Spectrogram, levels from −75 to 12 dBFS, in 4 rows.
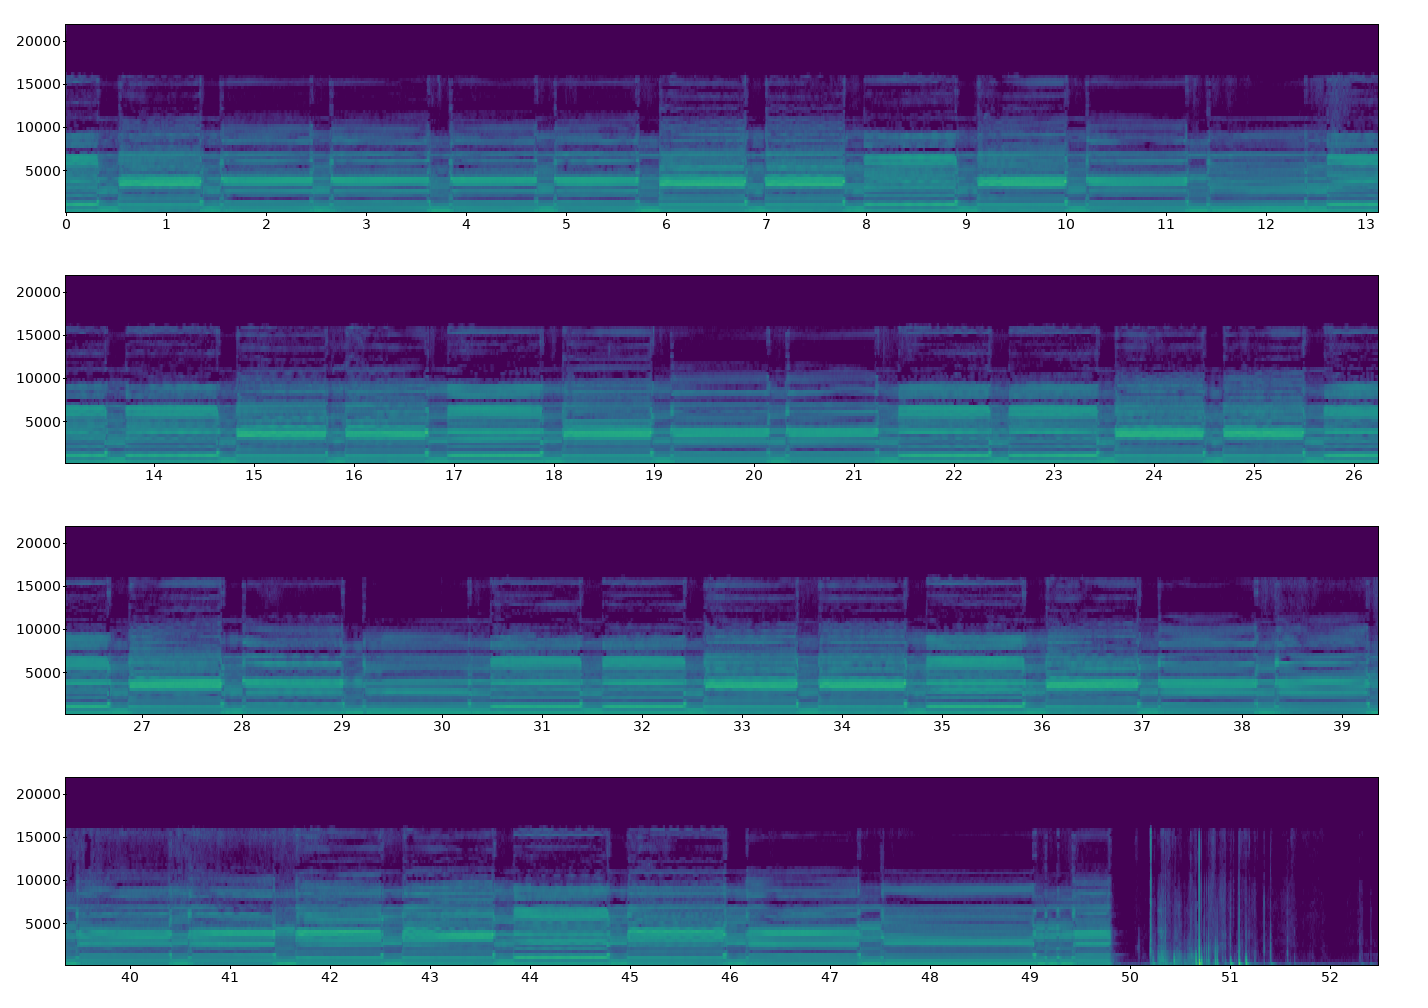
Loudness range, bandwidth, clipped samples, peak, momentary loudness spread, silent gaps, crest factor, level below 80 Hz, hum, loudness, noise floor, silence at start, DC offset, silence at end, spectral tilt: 4 LU; 16.5 kHz; under 0.1%; 0 dBFS; 6 LU; none; 22 dB; -54 dBFS; none; -21 LUFS; -54 dBFS; 0 s; under 0.1%; 0.05 s; -1 dB/octave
